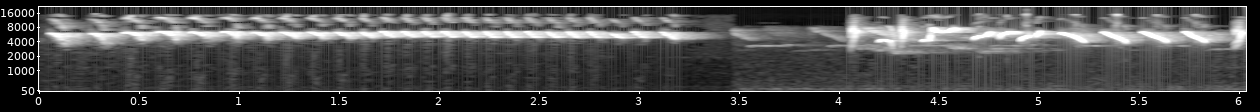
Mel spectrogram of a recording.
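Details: Sunbird song used for training songbirds: a long, even trill of very high repeated notes for three seconds, a short gap, then jumbled high chattering and quick chips over a low hum.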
